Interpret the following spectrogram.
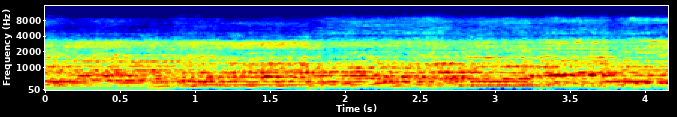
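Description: A song sung with music, voices holding long notes with a choir-like sound.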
